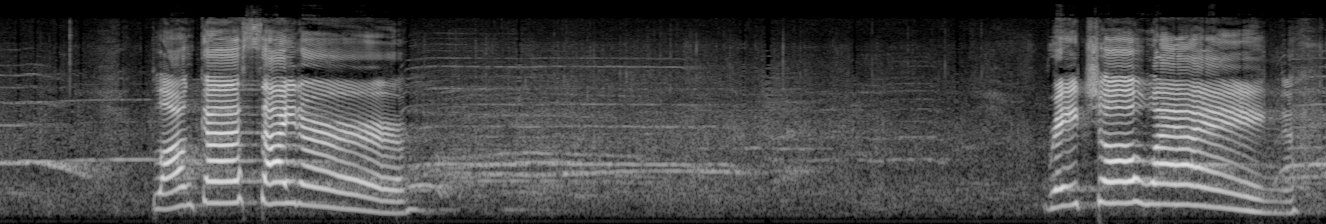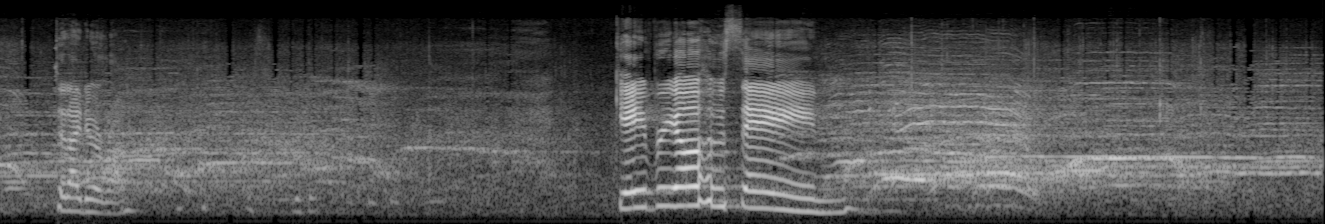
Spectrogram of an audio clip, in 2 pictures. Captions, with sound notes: Blanca Seiter. (attendees cheering) Rachel Wong. (attendees cheering) Did I do it wrong? Gabriel Husain. (attendees cheering)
